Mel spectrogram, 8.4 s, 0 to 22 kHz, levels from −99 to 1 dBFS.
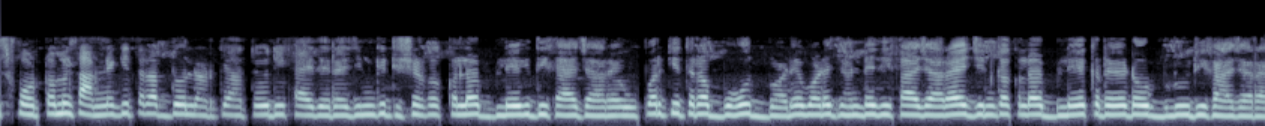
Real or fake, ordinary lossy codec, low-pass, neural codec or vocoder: real; none; 7.2 kHz; none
